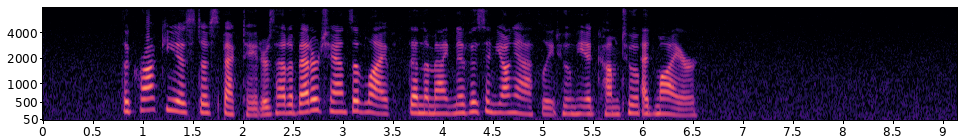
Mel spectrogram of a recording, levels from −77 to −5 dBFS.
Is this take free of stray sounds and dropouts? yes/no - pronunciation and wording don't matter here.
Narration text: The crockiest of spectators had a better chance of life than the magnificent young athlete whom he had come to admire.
yes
